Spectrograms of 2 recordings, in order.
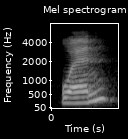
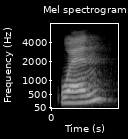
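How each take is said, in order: No difference in how they are said.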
